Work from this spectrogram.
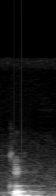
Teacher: तो क वर्ण का उच्चारण स्थान है अकुह विसर्जनीय नाम कंठ, इस प्रश्न का सही उत्तर होगा कंठ, कंठ से बोला जाता है क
